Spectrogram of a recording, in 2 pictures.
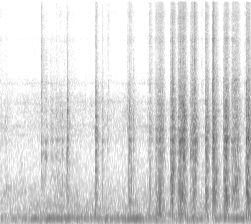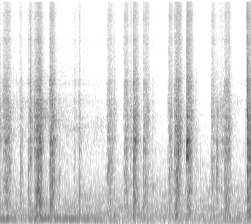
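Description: Small hand saw cutting through the dry, hollow shell of an apple gourd: short, irregular rasping strokes back and forth as the entrance hole for a birdhouse is sawn out.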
